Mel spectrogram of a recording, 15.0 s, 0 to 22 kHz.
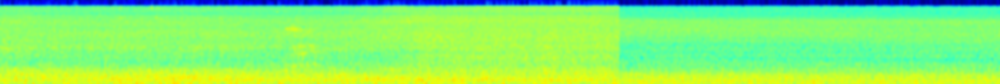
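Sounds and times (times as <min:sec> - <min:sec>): waterfall rushing: 0:00.0 - 0:09.3.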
